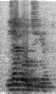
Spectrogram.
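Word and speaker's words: Lavoisier: तो कहता है एंटोनी, प्रोनाउंस करने के लिए सीखेगा Antony लूरंट लेबोजियर। Antony लूरंट लेबोजियर, father of chemistry कौन था?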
